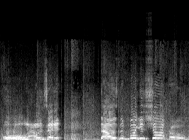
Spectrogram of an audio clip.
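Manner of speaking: shouting in triumph; excited shout. Real, not acted. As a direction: yell it out, thrilled. Celebrating a great shot.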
